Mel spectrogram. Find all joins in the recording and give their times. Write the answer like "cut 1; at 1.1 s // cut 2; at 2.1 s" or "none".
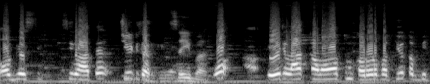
none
